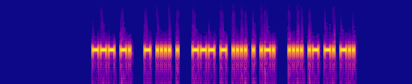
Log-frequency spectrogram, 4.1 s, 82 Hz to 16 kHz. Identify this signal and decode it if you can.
Morse code, heard as a keyed tone, about 69 wpm, 700 Hz. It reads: ON THE OTHER HAND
